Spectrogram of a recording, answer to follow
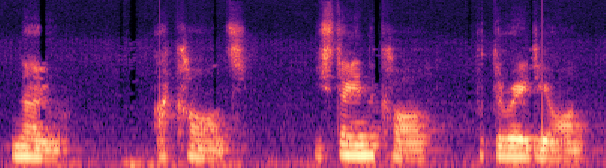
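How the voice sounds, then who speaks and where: A woman voicing an earnest, withdrawn father in a novel reading, speaking tersely and quietly. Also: low voice, steady tone, a little slow, slight background noise. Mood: terse, evasive.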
